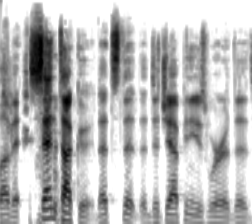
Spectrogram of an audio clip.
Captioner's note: speaking in foreign language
